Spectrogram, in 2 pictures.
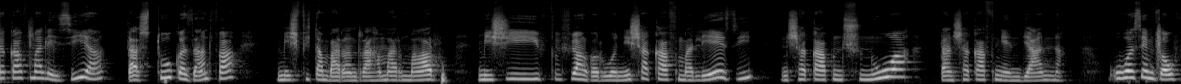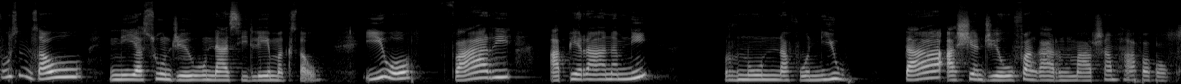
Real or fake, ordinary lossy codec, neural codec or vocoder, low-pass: real; none; none; none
